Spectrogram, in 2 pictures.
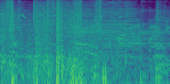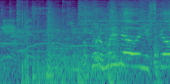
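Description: Gunfire in the video game Red Dead Redemption during a shootout mission in Armadillo, a rapid burst of sharp shots and cracks packed into the first seconds, then scattered impacts under game noise and voices.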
